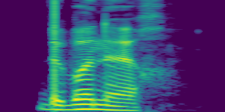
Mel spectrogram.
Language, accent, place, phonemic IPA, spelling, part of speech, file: French, France, Lyon, /də bɔn œʁ/, de bonne heure, adverb, LL-Q150 (fra)-de bonne heure.wav
- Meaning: 1. in advance; ahead of time 2. early in the morning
